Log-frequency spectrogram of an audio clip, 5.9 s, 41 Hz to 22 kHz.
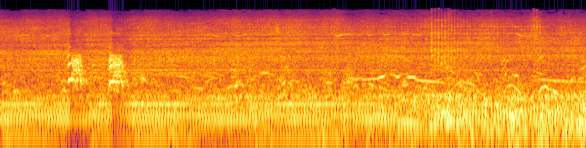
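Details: Two loud, abrupt barks close together near the start from Small Munsterlander Bodi competing in standard classes at the KCI Agility Festival 2010, followed by continuous background talk and a busy indoor crowd murmur.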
